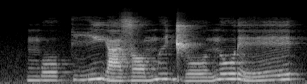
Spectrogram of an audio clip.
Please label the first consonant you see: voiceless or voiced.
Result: voiced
